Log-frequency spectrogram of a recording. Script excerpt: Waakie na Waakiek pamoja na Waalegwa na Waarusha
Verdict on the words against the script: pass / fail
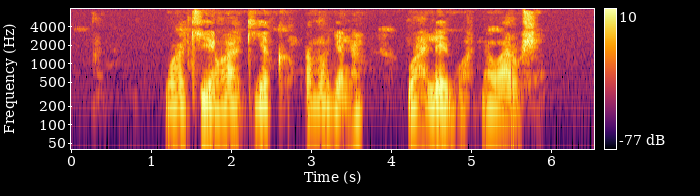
fail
